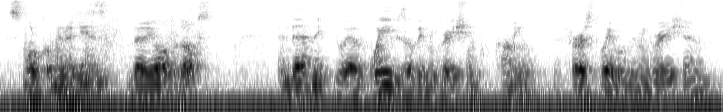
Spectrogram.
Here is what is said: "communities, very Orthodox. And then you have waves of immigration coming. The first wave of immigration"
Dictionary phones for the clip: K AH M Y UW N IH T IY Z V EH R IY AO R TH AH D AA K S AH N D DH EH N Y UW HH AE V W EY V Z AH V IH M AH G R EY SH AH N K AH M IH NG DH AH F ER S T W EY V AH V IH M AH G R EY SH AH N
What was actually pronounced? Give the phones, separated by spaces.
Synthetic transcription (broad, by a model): K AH M Y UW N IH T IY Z V EH R IY AO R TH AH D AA K S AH N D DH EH N Y UW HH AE V W EY V Z AH V IH M AH G R EY SH AH N K AH M IH NG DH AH F ER S T W EY V AH V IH M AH G R EY SH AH N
